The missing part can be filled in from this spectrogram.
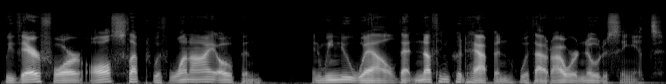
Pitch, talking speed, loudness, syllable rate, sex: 90 Hz, 180 wpm, -23 LUFS, 5.0 syllables/s, male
